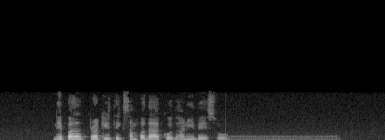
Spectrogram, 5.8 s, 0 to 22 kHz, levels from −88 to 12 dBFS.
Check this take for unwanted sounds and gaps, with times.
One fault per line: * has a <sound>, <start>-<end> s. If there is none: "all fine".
all fine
